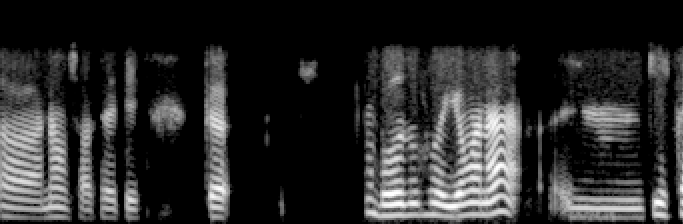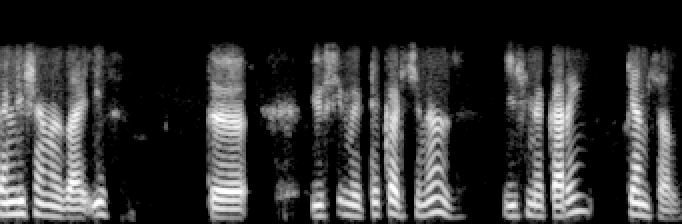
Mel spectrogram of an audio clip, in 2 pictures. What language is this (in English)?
Kashmiri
